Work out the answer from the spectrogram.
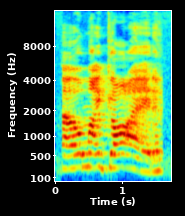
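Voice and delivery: drawn-out American "oh my God"; gushing American. Acted. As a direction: stretch it out in an American accent.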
